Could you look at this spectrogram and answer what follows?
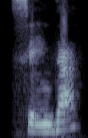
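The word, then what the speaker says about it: Sendha: O sal, especialmente o sal marinho ou sal gema, senda, se escreve S-E-N-D-H-A, para quem quiser pesquisar, tá?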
